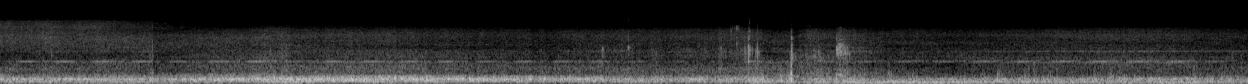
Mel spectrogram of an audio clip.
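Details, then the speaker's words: Rooftop (RTU) HVAC blower after remounting the loose blower wheel bearing and pulley mount in newly drilled holes: steady airy rush with faint thin tone; turns evenly with only a slight leftover wobble. "See how much it jumps now. A little still, but at least the blower wheel's attached. They're never 100% smooth."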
